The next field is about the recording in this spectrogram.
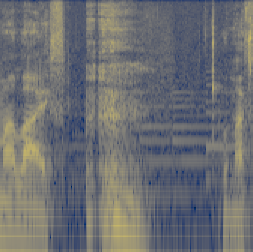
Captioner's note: clears throat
